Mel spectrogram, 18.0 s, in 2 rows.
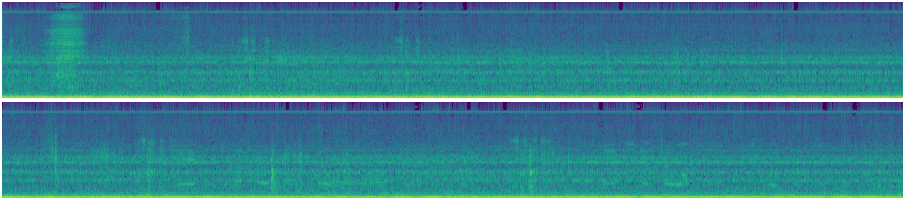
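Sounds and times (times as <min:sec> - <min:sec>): car engine idling: 0:00.0 - 0:18.0
brief hiss: 0:00.4 - 0:00.9.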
